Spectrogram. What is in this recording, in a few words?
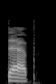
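"dep", British English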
